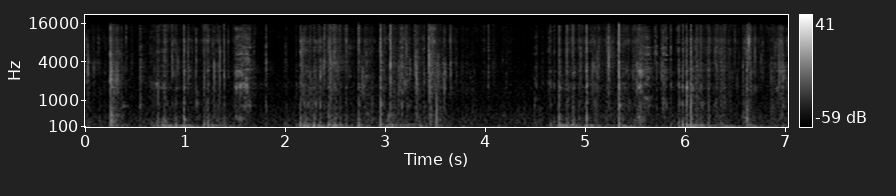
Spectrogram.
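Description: A utility knife scrapes and carves a solid, dry white rectangular bar of soap. It makes crisp, crackling, crunchy scraping sounds in three bursts, with quieter pauses between them. Sharp, bright snaps cut through a low rumbling scrape.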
